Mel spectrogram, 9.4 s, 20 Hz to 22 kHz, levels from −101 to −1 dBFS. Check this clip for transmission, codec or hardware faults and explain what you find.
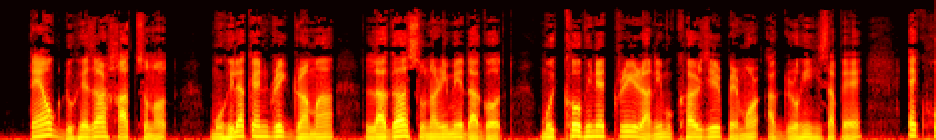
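One codec fault runs through the whole clip. Generation loss: swirly, hollow, smeared speech with blurred attacks, likely from about seven MP3 passes near 75 kbit/s. The spectrogram shows nothing above 16.5 kHz and growing spectral holes.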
